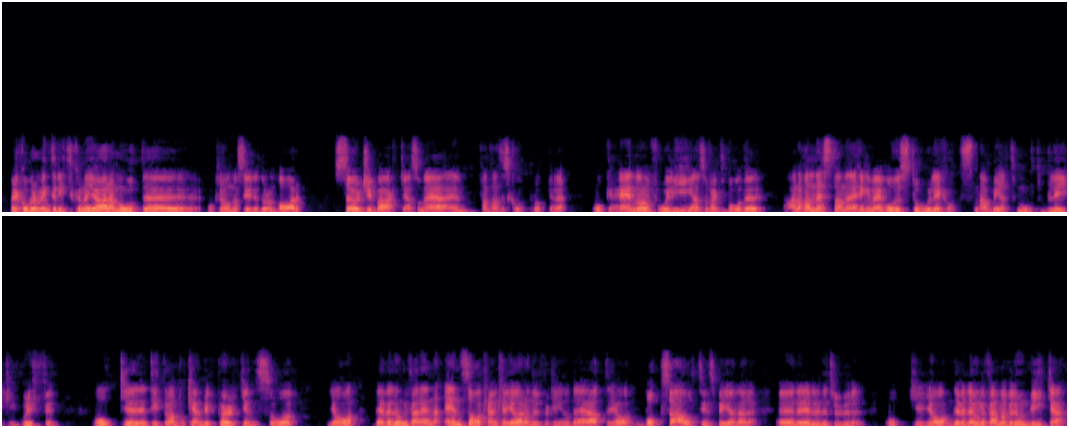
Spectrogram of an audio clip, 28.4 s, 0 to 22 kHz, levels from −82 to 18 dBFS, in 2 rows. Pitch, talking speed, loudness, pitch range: 160 Hz, 190 wpm, -17 LUFS, 130-205 Hz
